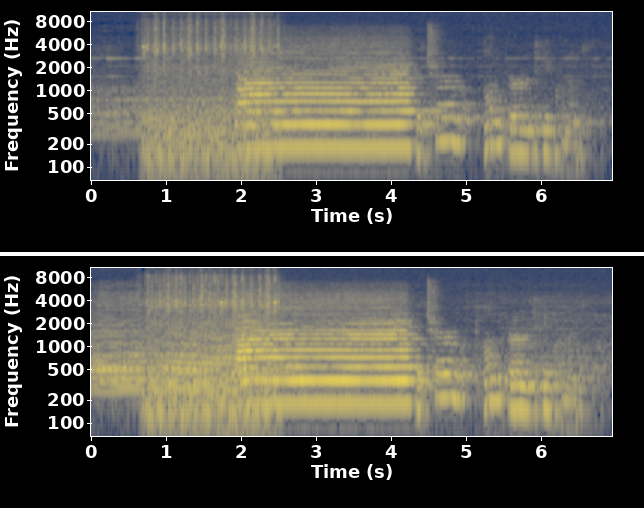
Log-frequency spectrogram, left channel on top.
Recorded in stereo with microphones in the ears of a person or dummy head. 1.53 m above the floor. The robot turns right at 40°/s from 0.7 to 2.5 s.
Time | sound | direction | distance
1.9 | a trumpet | 60° right (ahead or behind) | 5 m
4.3 | a man speaking | 30° right (ahead or behind) | 1.1 m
